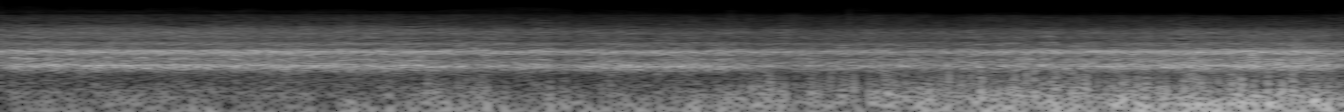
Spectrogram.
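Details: Huge winter flock of snow geese gathered in Skagit Valley, heard as a continuous wall of many overlapping nasal honks, loud and even from start to finish, with a low rumble underneath.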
